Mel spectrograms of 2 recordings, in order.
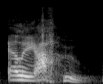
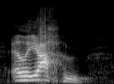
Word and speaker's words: Eliyahu: you got to pronounce Elijah's name that way. His Hebrew name is Eliyahu, right? Like you're trying to clear your throat. Seriously, that's how it sounds in Hebrew. Eliyahu.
